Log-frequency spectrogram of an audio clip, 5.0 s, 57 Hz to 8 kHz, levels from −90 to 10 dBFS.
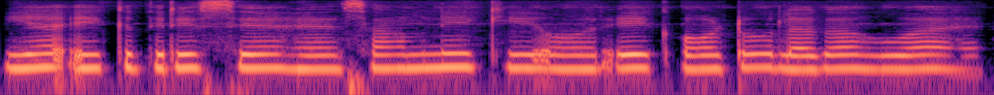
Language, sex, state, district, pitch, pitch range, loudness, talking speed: Hindi, female, Jharkhand, Garhwa, 230 Hz, 225-235 Hz, -14 LUFS, 145 wpm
